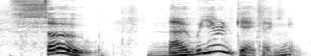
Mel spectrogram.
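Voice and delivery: ordinary delivery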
